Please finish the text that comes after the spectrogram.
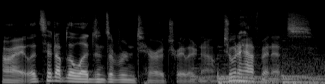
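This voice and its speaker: A man's voice: on the low side, sing-song, racing, over music. A man hosting a reaction video, giving casual, chatty commentary and musing aloud.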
